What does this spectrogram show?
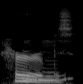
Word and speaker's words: herbs: yeah that's right yeah the H is silent herbs herbs she probably understood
